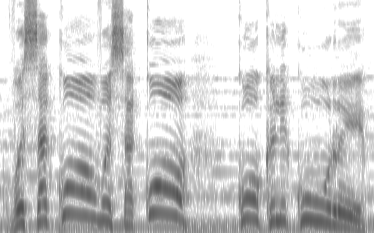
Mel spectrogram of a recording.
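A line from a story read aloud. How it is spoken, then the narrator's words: Goslings shouting skyward. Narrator (Russian): Под облака закричали гусенята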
